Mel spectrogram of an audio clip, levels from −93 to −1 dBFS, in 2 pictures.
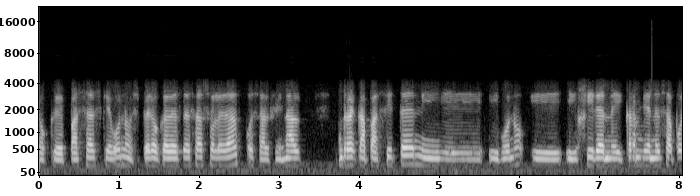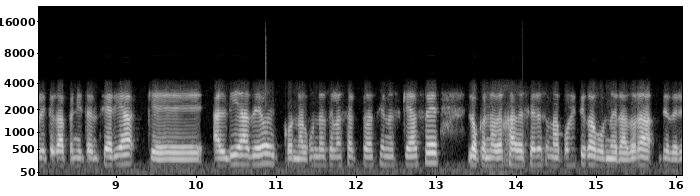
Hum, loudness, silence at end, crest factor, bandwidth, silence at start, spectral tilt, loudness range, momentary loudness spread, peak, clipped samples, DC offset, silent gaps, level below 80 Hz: none; -23 LUFS; 0 s; 20 dB; 4.4 kHz; 0 s; -6 dB/octave; 2 LU; 8 LU; -2 dBFS; under 0.1%; under 0.1%; none; -60 dBFS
